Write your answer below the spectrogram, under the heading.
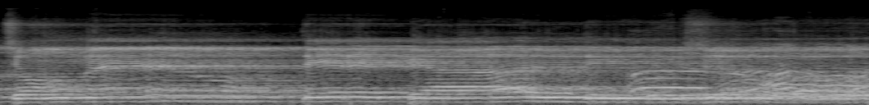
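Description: A man chanting Sufi devotional verse into a microphone, in long held notes that bend and glide in pitch.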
